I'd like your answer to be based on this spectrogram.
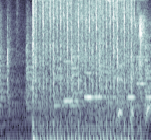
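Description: Rapid automatic gunfire from a low-recoil gun in Rainbow Six Siege, a steady string of loud, evenly spaced shots lasting over two seconds after a brief quiet start.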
